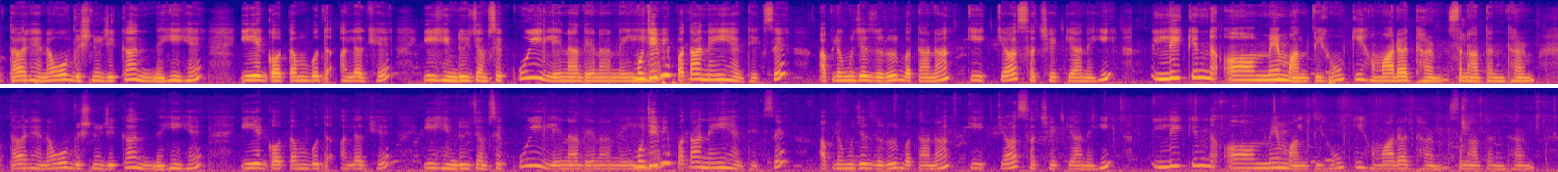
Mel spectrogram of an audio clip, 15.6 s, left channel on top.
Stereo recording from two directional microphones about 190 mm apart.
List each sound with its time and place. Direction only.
0.1 s speech: 25° left (ahead or behind)
11.5 s speech: 35° left (ahead or behind)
